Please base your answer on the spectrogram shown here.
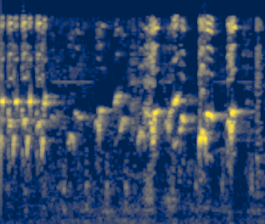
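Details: Sooty-headed bulbul lure song: four quick liquid notes, then a string of short, bright whistled chirps rising and falling, spaced irregularly.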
